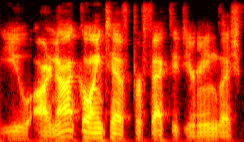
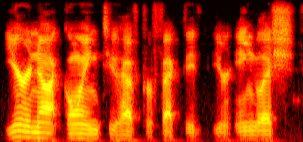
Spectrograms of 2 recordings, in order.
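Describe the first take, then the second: First: 'You are' is said as two full words. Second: 'You are' is contracted into one syllable.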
